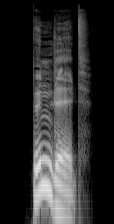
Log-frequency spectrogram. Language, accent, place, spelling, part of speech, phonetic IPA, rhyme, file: German, Germany, Berlin, bündelt, verb, [ˈbʏndl̩t], -ʏndl̩t, De-bündelt.ogg
- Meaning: inflection of bündeln: 1. third-person singular present 2. second-person plural present 3. plural imperative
